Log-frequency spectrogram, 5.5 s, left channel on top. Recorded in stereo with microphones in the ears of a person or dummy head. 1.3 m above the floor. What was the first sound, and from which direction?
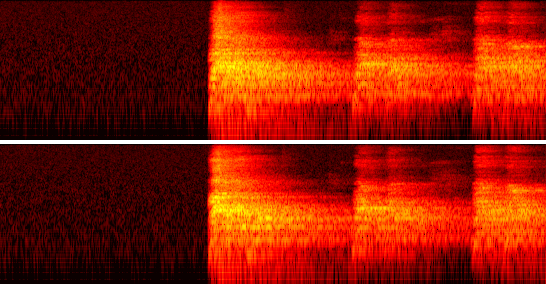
A dog barking, 65° right (ahead or behind).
